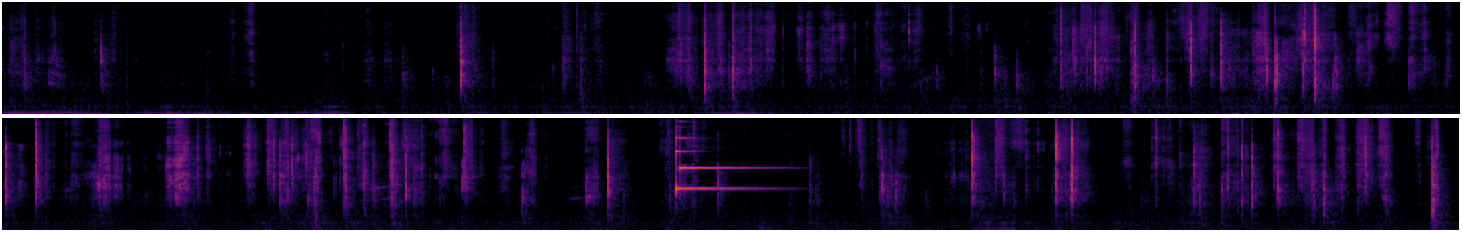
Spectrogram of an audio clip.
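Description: Origami paper being creased and folded by hand: crackling rustles and sharp crease snaps, sparse at first and busy from about seven seconds in. About two-thirds of the way through, a single clear ding rings out and fades over about a second.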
